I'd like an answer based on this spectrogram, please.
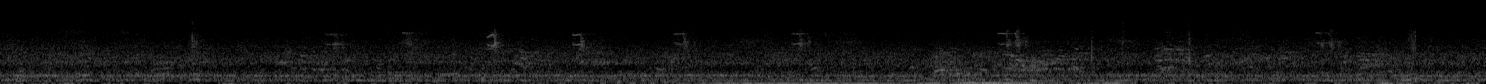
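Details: Honey bees humming steadily during a garden hive inspection as frames and levels are checked; a dense low drone runs throughout, with faint high chirps from birds scattered above and some low rumbling underneath.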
